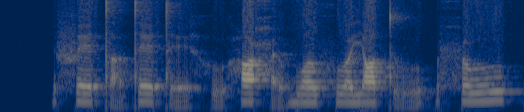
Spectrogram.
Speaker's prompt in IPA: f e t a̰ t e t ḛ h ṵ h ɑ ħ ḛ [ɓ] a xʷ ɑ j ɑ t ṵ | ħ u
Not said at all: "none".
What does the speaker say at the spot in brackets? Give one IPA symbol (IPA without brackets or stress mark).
ɡʷ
